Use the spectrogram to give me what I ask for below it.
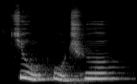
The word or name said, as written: jiuhuche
